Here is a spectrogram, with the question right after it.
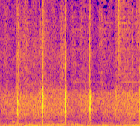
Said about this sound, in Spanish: otro aplauso, por favor, claro que sí.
